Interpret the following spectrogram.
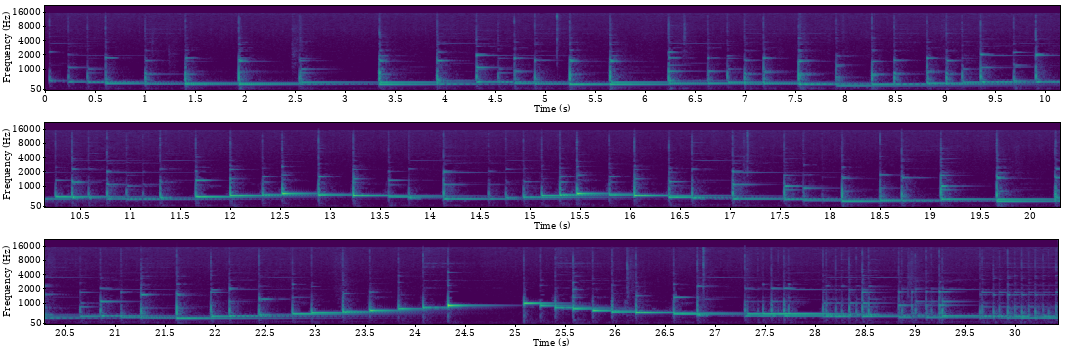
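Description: Lithophone, a mallet keyboard with stone bars, played with two mallets in an improvisation: a steady stream of short struck notes that ring briefly, mostly in the low-middle range. About three-quarters of the way through, a quick run climbs to the highest note and then steps back down.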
